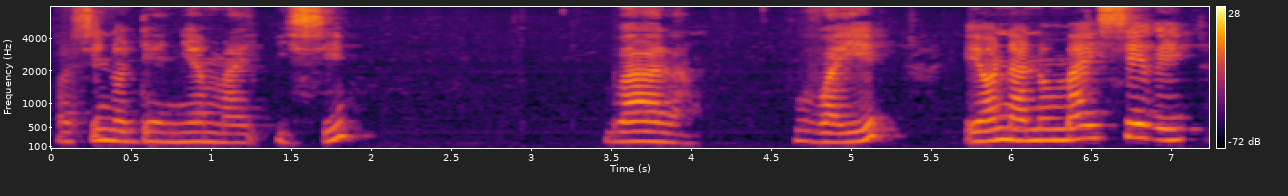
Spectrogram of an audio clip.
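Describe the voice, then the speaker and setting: A woman's voice: medium pitch, steady tone, takes it slowly, long pauses, a little mellow. A woman from Gabon with a Gabonese French accent, a native Fang speaker, hosting a casual crochet tutorial in a reassuring, affectionate way. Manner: affectionate, reassuring, addresses viewers as "les amours".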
